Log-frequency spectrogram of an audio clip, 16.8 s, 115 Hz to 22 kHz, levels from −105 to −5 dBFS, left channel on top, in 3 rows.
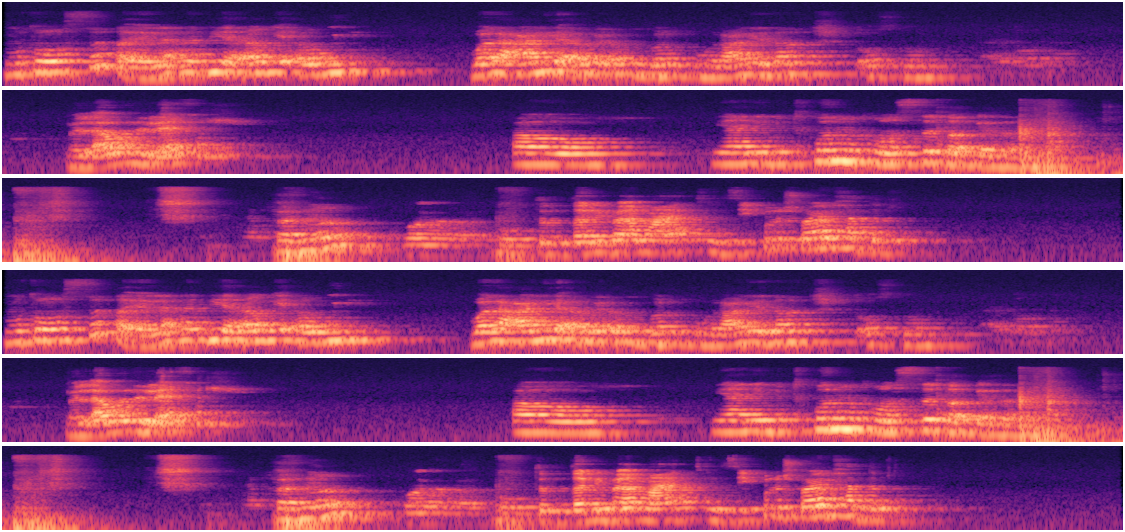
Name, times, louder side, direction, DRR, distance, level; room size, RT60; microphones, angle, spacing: voice 1, 0.0-1.8 2.3-5.2 8.2-8.7 9.1-11.5 12.0-12.1 12.4-13.0 13.7-13.8, right 1 dB, 15° right, -3 dB, 0.6 m, -22 dB
voice 2, 5.9-6.8 13.2-15.7, right 3 dB, 60° right, -1 dB, 1.1 m, -23 dB
4.8 x 3.2 x 2.8 m, 0.67 s
head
